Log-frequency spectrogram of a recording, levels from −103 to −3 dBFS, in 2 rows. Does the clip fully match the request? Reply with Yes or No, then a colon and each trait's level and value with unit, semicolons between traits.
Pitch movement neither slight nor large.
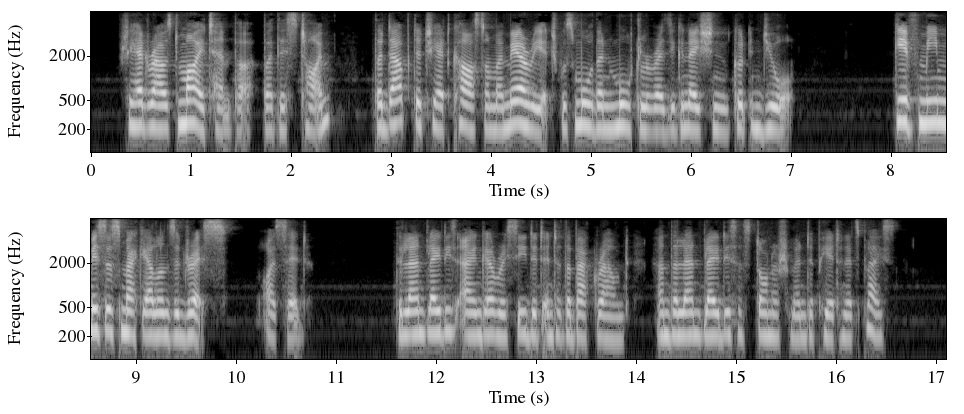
No: narrow, 1.9 semitones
